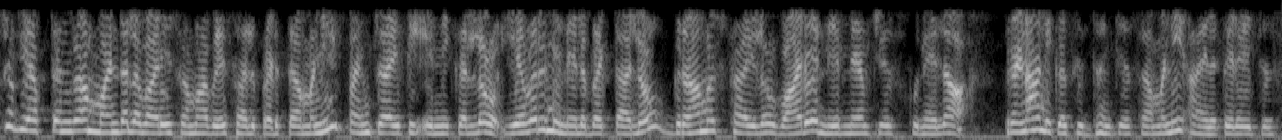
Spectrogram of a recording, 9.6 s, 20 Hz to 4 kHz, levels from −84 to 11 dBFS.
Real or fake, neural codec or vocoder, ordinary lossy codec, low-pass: fake; codec, 24 kHz, 6 kbps, HILCodec; none; 3.6 kHz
